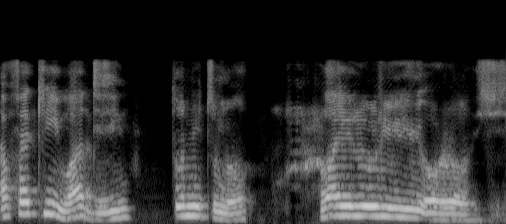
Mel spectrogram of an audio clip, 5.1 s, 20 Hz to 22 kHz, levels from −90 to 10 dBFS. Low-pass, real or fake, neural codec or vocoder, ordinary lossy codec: 7.2 kHz; fake; codec, 16 kHz, 2 kbps, FreqCodec, smaller model; none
